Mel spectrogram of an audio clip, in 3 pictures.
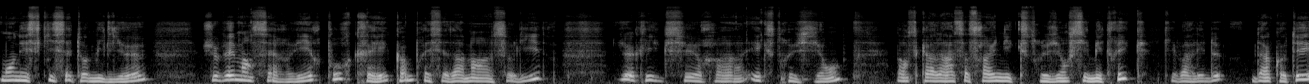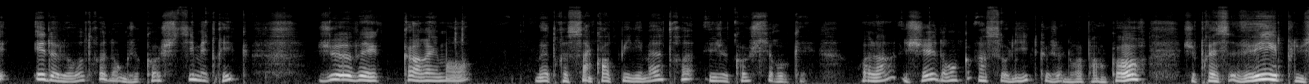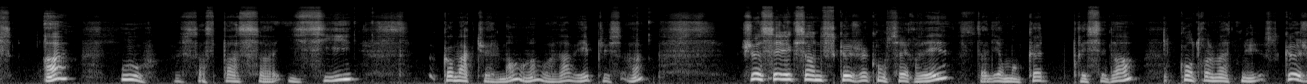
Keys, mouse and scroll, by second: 0.7 scroll down 1, 1.6-2.4 typing, 2.4 click, 3.5 click, 5.8-6.6 typing, 7.4 click, 15.0 click, 15.9 click, 17.3 KP_5, 17.6 KP_0, 20.3 click, 22.4-23.3 drag, 25.7 v, 26.6 KP_1, 29.7 click, 32.5 click, 33.9 click.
